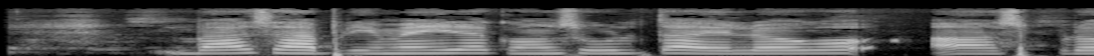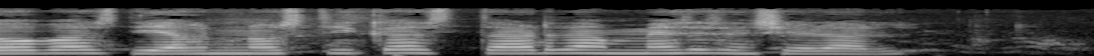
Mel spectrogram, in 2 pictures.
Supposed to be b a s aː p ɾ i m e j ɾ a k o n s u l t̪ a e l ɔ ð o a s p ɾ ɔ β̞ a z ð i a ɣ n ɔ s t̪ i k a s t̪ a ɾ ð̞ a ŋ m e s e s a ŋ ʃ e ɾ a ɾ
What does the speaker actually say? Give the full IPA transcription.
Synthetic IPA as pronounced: b a s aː p ɾ i m e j ɾ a k o n s u l t̪ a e l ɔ ɣ o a s p ɾ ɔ β̞ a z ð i a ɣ n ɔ s t̪ i k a s t̪ a ɾ ð̞ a ŋ m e s e s e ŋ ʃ e ɾ a l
